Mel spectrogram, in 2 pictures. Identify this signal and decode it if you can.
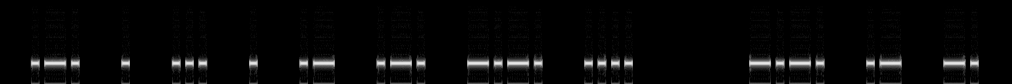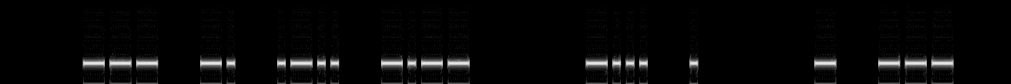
Morse code, heard as a keyed tone, about 18 wpm, spaced as for 12 wpm, 1000 Hz. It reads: RESEARCH CAN ONLY BE TO
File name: qotdfiles / 12wpm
